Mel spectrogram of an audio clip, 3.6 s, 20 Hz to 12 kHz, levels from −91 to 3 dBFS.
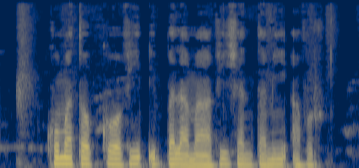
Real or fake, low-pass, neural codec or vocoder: fake; 10.8 kHz; vocoder, 44.1 kHz, 128 mel bands every 512 samples, BigVGAN v2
